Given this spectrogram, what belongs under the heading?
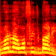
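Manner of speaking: hammed-up insistent student nagging; imitating a pushy kid. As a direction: badger the teacher like an eager student. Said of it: "he just kept saying".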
